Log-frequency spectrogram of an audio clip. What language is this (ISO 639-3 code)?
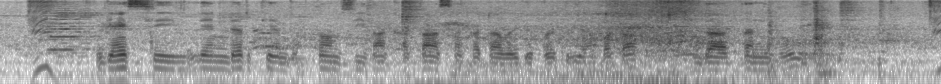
mai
